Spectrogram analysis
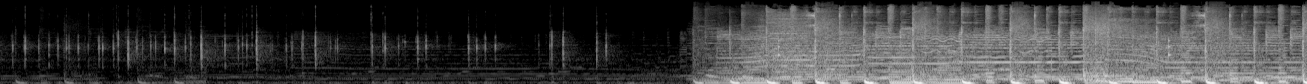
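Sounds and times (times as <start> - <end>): mechanical keyboard typing: 0.0 - 6.2
quiet background music: 0.0 - 13.0.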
